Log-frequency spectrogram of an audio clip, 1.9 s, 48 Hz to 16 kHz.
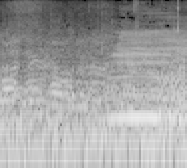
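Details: Short, low, steady moo from cattle at Raniganj hat livestock market in Dinajpur, 8 May 2025, where cows and calves are on sale; one flat lowing note near the end, with traders' voices and market noise behind.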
